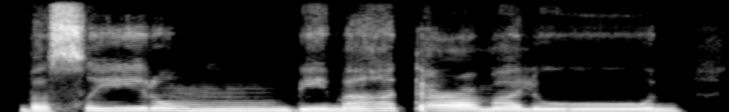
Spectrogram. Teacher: بصیرن تھا, بصیرن, تنوین کے بعد آ گئی ہے با, با جب آ جاتی ہے نون ساکن یا تنوین کے بعد تو کیا ہوتا ہے, نون کی آواز میم میں چینج ہو جاتی ہے. جیسے کہ یہاں پہ آپ کو ایک چھوٹی سی میم دکھائی دے رہی ہے, تو یہ کیا ہو جائے گا, را پیش میم روم ہو جائے گا, نون کی آواز میم میں بدل گئی ہے.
